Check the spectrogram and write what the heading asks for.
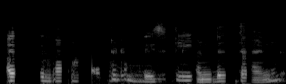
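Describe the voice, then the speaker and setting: A man's voice: a little high, sing-song, measured pace, vocal fry, dark tone, slight background noise. A polite male analyst speaks through a weak online call link that keeps breaking up. His audio comes through dull and muffled, as if from a video call with a poor signal. He addresses people deferentially as he asks his questions. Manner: polite and deferential, often saying sir. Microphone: computer or phone on a video call.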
